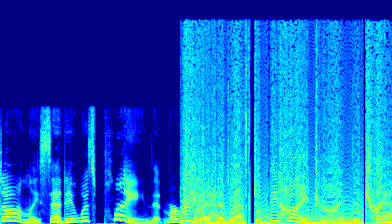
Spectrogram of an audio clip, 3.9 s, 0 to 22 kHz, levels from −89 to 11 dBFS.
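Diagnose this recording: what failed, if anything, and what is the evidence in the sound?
From 1.8 s to the end, the speech turns harsh and buzzy, and pauses fill with noise. This is a stuck bit, likely a failed converter data line, pushing roughly half the samples off by a fixed step of about -25 dBFS.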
